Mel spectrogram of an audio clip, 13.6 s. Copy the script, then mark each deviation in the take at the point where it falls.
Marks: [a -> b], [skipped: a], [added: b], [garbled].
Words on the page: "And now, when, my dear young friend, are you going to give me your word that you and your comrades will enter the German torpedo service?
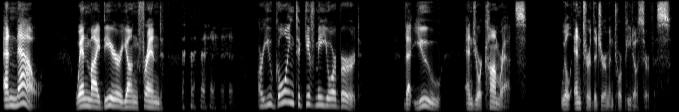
"And now, when, my dear young friend, are you going to give me your [word -> bird] that you and your comrades will enter the German torpedo service?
